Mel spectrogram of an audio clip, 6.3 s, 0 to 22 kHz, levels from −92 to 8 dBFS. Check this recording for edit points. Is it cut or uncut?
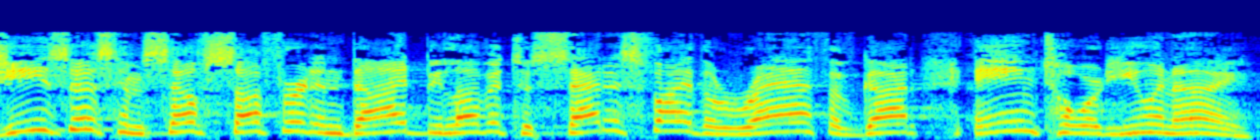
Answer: uncut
